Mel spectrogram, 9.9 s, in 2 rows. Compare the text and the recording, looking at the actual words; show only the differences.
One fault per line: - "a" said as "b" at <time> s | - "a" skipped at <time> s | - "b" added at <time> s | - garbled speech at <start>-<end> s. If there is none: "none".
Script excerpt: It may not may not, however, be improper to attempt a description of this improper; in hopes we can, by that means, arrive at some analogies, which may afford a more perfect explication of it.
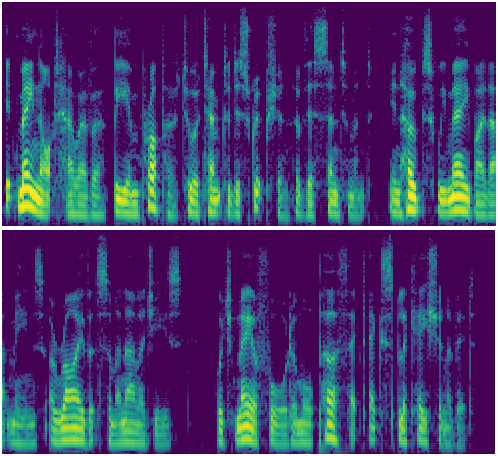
- "may not" skipped at 0.6 s
- "improper" said as "sentiment" at 3.2 s
- "can" said as "may" at 4.4 s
